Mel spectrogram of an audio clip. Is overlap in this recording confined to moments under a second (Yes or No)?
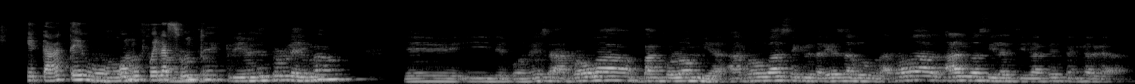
No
